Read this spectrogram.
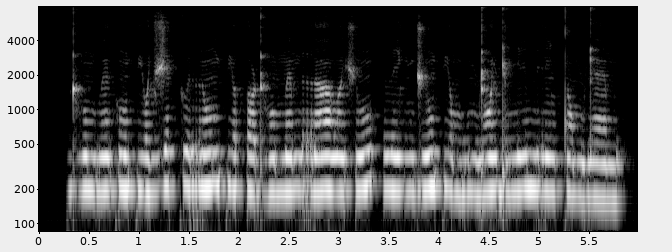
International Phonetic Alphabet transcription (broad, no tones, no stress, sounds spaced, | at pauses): ɖʱ ũ m b ɛ̃ k ũ pʲ o lʲ ʒ ɛ k ɯ r õ m pʲ ɔ θ ɔ ɖʱ õ m ɛ̃ m r ã lˠ ĩ ʃ ũ | ð i lʲ n d͡ʒ ũ pʲ ɔ m b ũ m ɖ ɔ̃ lʲ ɖ ɯ n i m r ĩ ʎ t ɔ̃ m ɖ ɛ̃ m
